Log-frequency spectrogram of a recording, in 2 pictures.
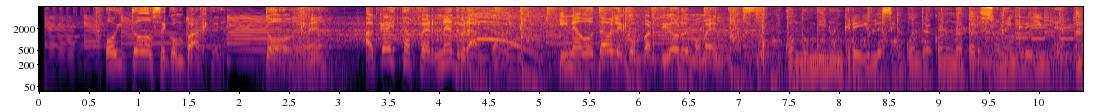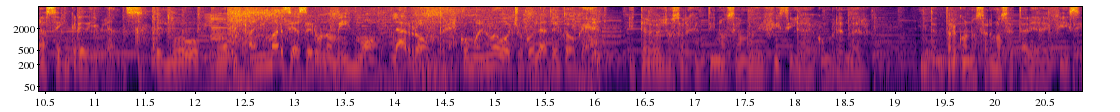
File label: voice over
